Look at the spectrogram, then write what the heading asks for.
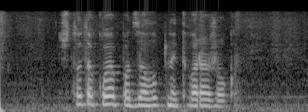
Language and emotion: Russian, neutral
